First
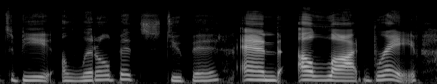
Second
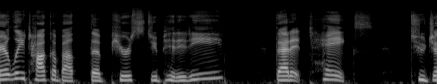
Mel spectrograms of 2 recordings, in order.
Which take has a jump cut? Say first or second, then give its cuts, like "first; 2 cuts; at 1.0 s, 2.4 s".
first; 1 cut; at 2.3 s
